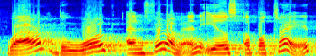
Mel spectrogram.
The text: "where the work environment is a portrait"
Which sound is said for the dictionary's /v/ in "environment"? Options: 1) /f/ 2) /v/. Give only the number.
1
